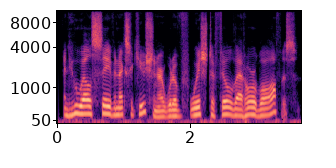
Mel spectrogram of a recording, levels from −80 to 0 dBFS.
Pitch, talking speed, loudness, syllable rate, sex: 160 Hz, 230 wpm, -15 LUFS, 6.6 syllables/s, male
